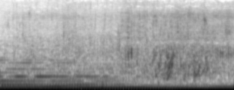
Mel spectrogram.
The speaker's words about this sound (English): You can hear the water there rolling up on the shore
